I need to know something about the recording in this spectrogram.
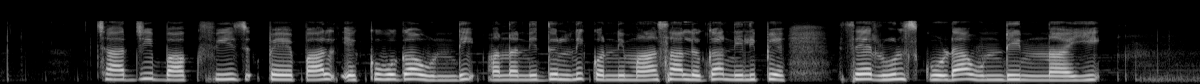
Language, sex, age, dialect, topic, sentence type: Telugu, female, 18-24, Southern, banking, statement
